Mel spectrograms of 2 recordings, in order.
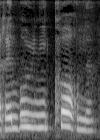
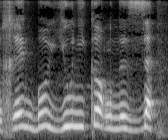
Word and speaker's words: Rainbow Unicorns: Je m'amusais tellement, surtout avec les autres qui m'appelaient Rainbow Unicorn. Bon, déjà, faute de prononciation, c'est pas Rainbow Unicorn, c'est Rainbow Unicorns. Voilà. Tu prononces le S.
